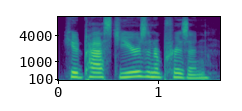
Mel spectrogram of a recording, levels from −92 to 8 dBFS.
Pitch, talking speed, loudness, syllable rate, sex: 210 Hz, 260 wpm, -17 LUFS, 6.0 syllables/s, female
